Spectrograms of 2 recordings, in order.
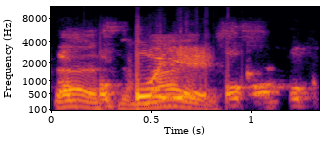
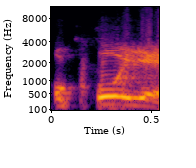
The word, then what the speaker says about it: Okoye: Okoye, Okoye. You know what I'm saying? Okoye. You know what I'm saying? Gotta pronounce it from the throat.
